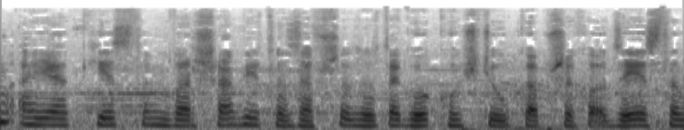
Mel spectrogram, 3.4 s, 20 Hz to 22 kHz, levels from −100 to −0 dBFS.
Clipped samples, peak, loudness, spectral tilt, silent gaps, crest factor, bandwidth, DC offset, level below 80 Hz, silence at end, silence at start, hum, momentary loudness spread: under 0.1%; -4 dBFS; -20 LUFS; -5.5 dB/octave; none; 16 dB; 16.5 kHz; under 0.1%; -42 dBFS; 0 s; 0 s; none; 4 LU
